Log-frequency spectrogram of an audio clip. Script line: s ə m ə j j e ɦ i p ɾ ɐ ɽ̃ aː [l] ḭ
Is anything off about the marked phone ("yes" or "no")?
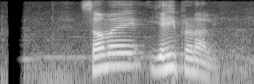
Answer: no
